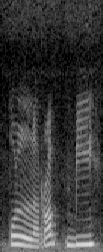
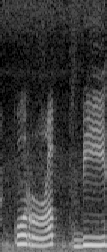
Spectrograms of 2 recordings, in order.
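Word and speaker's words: قُلْ رَبِّ: Jadi cara membacanya bukan qul rabbi, tapi huruf lamnya langsung diidghamkan atau dimasukkan ke huruf ro-nya. Qurrabbi, seperti itu ya.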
